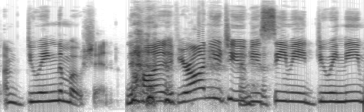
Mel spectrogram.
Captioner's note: laughs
